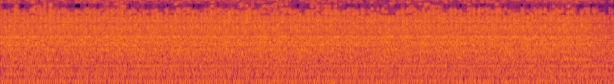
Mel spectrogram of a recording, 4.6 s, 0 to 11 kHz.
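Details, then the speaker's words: Case 188D diesel tractor engine idling at first fire-up after a 54-week rebuild, injector pump just refitted, throttle worked by hand; smooth steady low chug, no knocking or rattle; normal idle. "oh my gosh welcome sound inside that is nice and quiet"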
